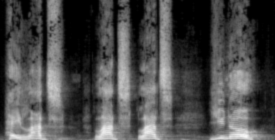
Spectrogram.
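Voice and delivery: loud, bluff Yorkshire lad calling his mates; rally the lads in broad Yorkshire; Yorkshire accent. Retold or imitated. Herod calling to his boys, loud Yorkshire accent. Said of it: "Herod sounded a little bit like a Yorkshireman".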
